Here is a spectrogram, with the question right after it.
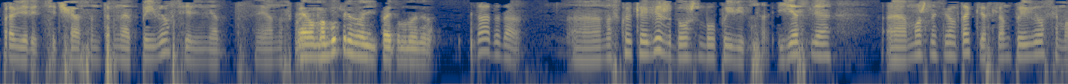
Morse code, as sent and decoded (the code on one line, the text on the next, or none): none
